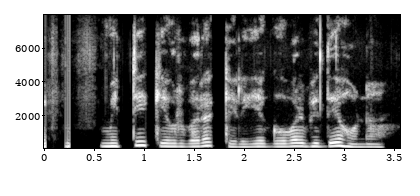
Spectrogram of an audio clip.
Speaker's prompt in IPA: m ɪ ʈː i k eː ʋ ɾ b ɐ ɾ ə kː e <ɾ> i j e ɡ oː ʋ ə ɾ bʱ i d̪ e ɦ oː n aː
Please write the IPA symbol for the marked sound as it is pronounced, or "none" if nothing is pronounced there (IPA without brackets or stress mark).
l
